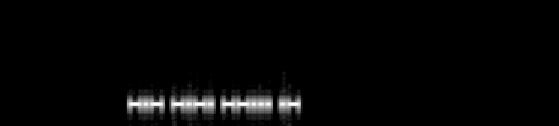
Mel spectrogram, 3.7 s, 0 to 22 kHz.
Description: Morse code, heard as a keyed tone, about 51 wpm, 700 Hz. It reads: KC7A
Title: USA Call Signs - 4 Characters - 50wpm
